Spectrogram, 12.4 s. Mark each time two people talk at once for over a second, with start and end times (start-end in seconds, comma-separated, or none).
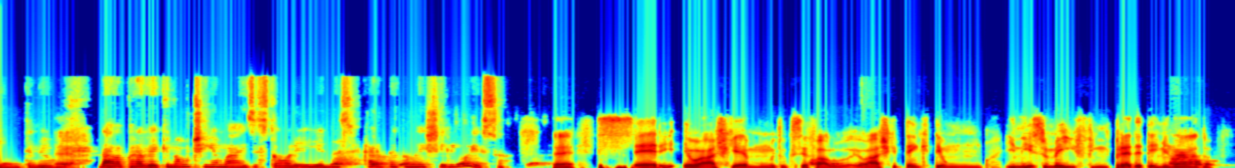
none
